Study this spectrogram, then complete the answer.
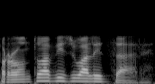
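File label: Italian ready to display, Voice Sounds; Samsung SGH-i310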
